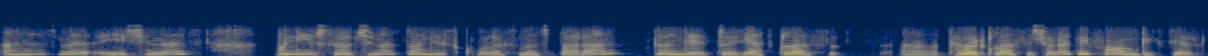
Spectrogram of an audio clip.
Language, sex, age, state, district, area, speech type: Kashmiri, female, 30-45, Jammu and Kashmir, Bandipora, rural, conversation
